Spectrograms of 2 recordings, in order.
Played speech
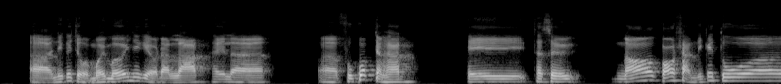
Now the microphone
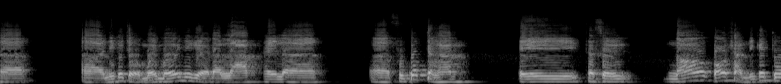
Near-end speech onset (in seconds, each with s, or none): none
